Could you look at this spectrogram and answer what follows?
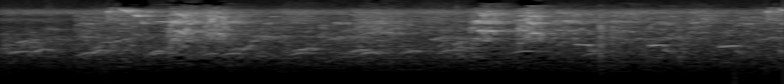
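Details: Chestnut-eared Aracari (Pteroglossus castanotis) feeding socially on ripe backyard fruit in central Brazil, giving two bursts of sharp, high, squeaky notes about two seconds apart over a steady hiss.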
